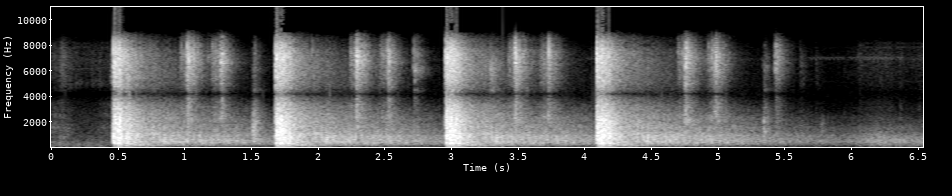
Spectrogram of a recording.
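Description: Shotgun fired four times, a shot roughly every second and a quarter, each loud blast trailing off in echoes.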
